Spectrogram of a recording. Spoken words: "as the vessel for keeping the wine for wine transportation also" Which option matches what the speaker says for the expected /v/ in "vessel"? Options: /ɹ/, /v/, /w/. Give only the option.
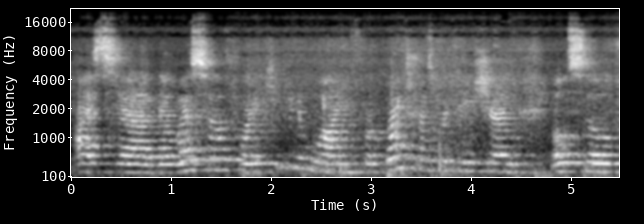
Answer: /w/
